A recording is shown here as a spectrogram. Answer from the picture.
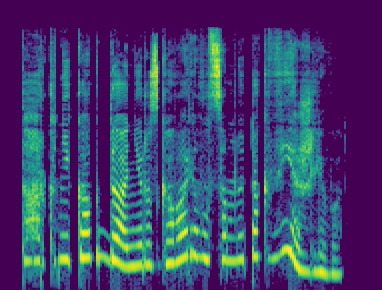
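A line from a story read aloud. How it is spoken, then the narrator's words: Exclaimed. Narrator (Russian): воскликнула Карин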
